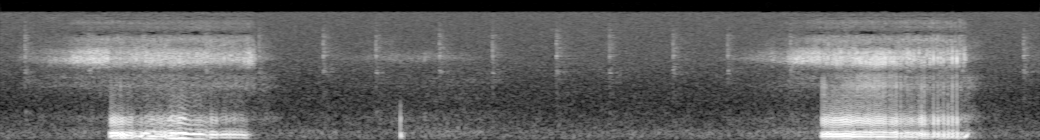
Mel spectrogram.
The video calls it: Penny the English Bulldog Snoring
